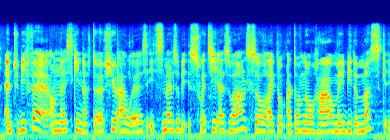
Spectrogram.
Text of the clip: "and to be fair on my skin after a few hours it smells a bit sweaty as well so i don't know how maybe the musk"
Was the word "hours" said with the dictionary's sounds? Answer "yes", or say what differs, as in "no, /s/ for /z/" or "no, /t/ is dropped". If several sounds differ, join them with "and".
yes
